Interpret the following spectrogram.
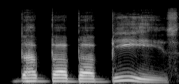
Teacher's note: the b b sound is voiced it's a stop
